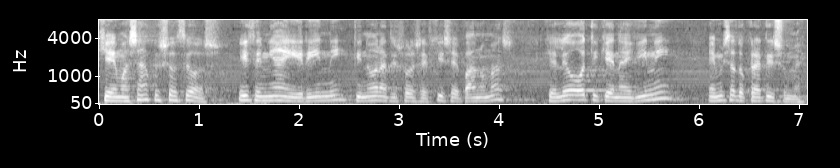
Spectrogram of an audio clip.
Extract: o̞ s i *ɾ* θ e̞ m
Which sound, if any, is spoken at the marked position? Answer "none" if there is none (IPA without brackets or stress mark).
ɾ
